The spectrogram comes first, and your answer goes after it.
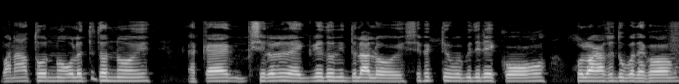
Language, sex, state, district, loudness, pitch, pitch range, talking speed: Chakma, male, Tripura, Dhalai, -18 LUFS, 165 Hz, 155-170 Hz, 150 wpm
